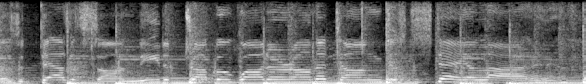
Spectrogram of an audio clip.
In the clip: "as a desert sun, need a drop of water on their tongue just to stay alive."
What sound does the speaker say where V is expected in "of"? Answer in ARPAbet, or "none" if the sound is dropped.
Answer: V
